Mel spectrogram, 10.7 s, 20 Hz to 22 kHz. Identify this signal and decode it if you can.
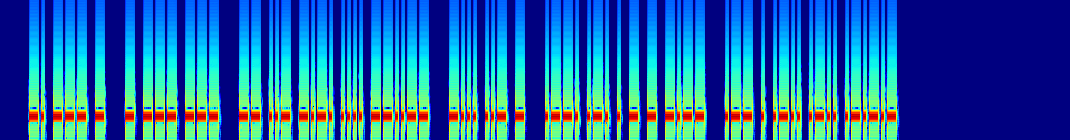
Morse code, heard as a keyed tone, about 40 wpm, 700 Hz. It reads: NOT TOO MUCH, BUT PRETTY WELL.
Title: Sentences from Top 1000 Words 40wpm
